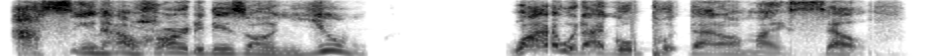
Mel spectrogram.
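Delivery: high, worked-up disbelief, shouting at "single mom"; incredulous retort. Retold or imitated. Son answering his mother's suggestion, high incredulous voice. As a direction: push up high, appalled at the idea. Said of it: "look at her like".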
